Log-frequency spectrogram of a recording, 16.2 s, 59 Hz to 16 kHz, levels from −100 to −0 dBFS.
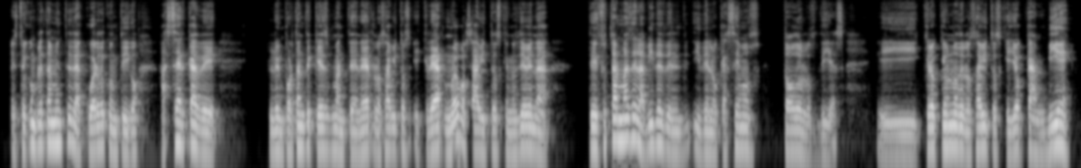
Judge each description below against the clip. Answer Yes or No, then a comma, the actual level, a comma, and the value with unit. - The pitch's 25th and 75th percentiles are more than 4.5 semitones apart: No, average, 3.2 semitones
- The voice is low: Yes, low, 110 Hz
